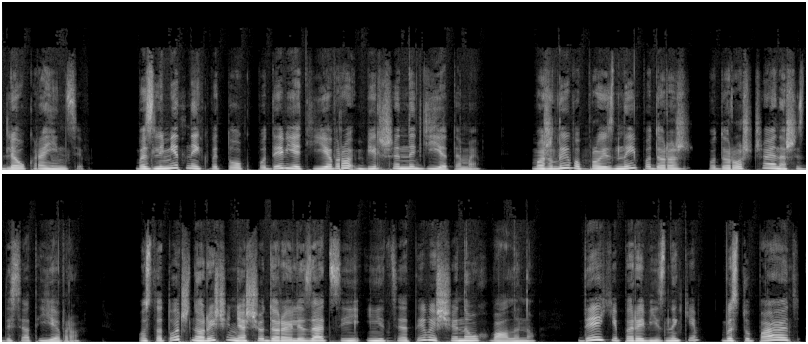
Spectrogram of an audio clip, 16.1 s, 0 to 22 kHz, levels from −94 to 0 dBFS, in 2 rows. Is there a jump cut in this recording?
yes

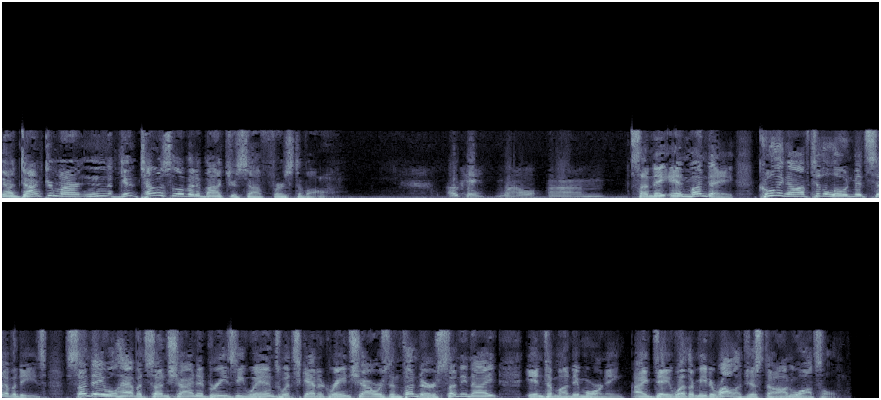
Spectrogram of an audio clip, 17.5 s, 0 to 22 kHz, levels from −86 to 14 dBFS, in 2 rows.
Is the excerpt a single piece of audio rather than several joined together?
no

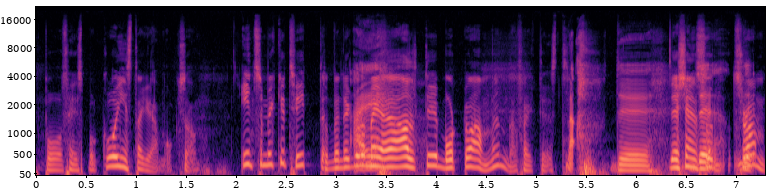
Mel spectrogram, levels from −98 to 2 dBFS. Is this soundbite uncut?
no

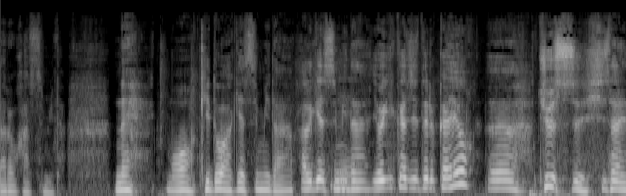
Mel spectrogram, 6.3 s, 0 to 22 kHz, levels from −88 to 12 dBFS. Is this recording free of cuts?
no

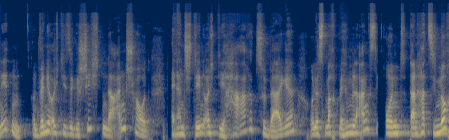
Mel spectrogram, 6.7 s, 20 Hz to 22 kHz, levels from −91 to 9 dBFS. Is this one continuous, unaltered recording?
no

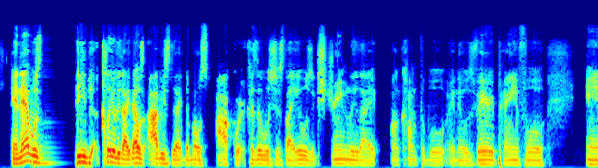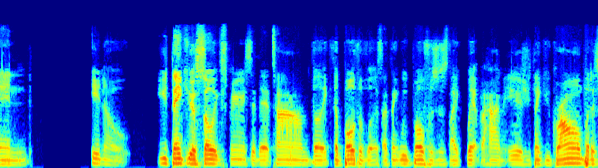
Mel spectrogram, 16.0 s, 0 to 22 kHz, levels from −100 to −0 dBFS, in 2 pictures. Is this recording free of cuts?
yes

